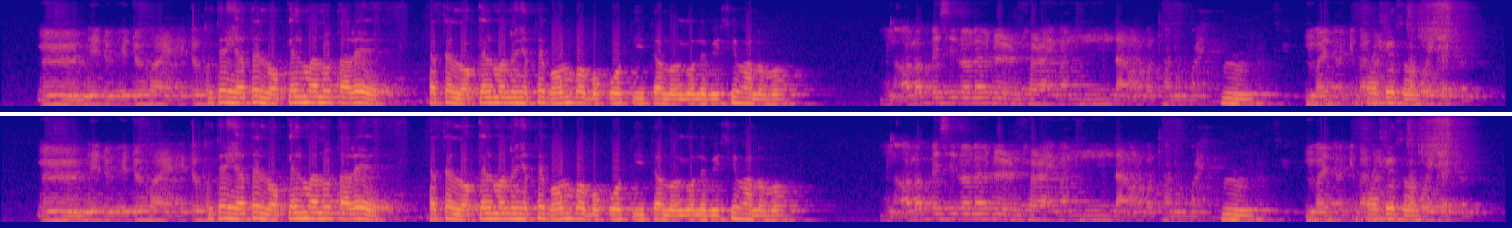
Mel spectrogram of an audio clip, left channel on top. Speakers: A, on the left; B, on the left.
A: উম, সেইটো সেইটো হয় সেইট
B: তেতিয়া ইহঁতে লোকেল মানুহ তাৰে, সিহঁতে ল'কেল মানুহ সিহঁতে গ'ম পাব ক'ত এতিয়া লৈ গ'লে বেছি ভাল হ'ব।
A: উম অলপ বেছি ল'লেও ধৰা ইমান ডাঙৰ কথা নহয়।
B: উম
A: কোনোবাইটো কিবা
B: তাকেতো
A: এটাটো চাবই দিয়া চোন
